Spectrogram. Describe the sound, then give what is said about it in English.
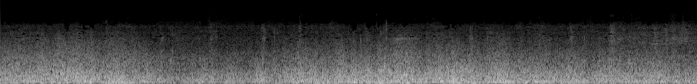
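Strong wind from a passing gust front buffets the microphone with a dense, roaring rumble heavy in the low end, swelling slightly in gusts and never letting up. No one speaks. “Well, and now we're getting some wind. Gust front coming through.”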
